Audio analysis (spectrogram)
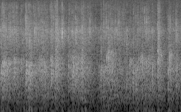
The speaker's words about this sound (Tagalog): Nga po, isa pong malakas na palakpak para sa ating Panginoon.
